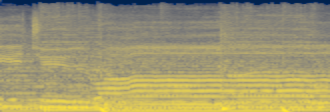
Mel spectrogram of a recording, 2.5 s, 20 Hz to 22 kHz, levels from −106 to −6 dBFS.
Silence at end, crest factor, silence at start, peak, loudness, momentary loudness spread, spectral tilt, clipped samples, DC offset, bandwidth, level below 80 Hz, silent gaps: 0 s; 10 dB; 0 s; 0 dBFS; -11 LUFS; 1 LU; -5.5 dB/octave; under 0.1%; under 0.1%; 19.5 kHz; -24 dBFS; none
